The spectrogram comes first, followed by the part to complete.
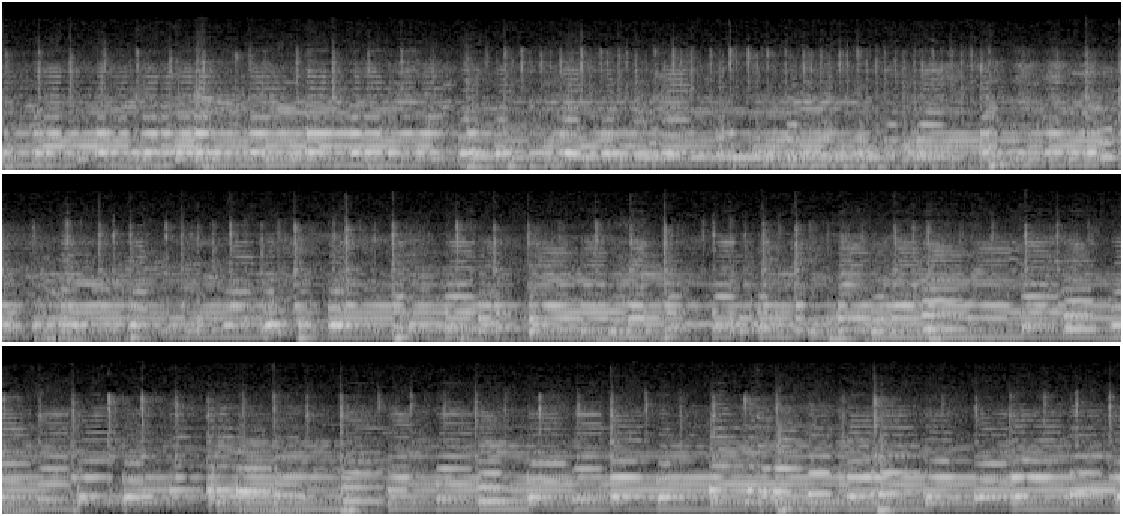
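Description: Live Indian-fusion instrumental ensemble playing: a finger-played electric bass and fast tabla strokes under a plucked-string melody, with sustained notes.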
